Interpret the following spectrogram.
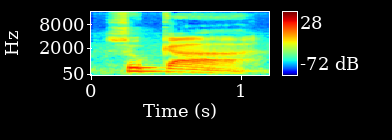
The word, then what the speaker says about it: suka: Russian Suka okay so remember the stress goes on the first syllable Suka and the word Suka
